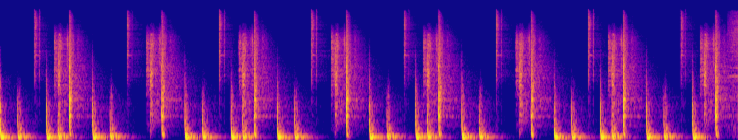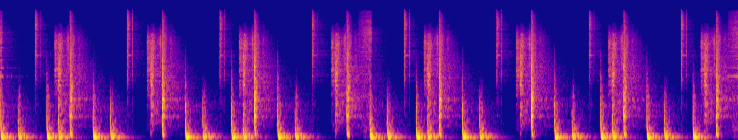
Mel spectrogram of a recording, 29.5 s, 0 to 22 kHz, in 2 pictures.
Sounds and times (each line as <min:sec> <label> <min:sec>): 0:00.0 simple beat made in ableton 0:29.5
